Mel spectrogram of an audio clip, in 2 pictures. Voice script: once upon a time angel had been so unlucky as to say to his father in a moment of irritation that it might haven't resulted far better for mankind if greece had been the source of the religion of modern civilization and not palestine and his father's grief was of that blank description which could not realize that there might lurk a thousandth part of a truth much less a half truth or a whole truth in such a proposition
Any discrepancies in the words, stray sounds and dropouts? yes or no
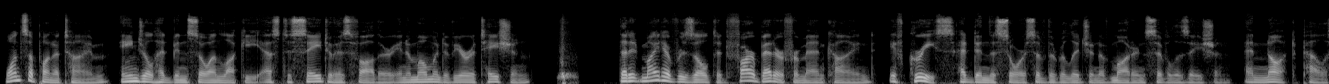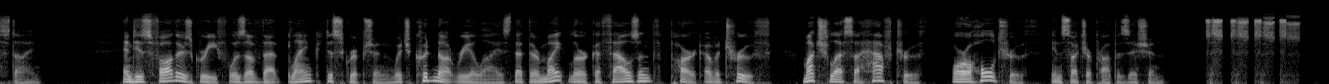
yes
